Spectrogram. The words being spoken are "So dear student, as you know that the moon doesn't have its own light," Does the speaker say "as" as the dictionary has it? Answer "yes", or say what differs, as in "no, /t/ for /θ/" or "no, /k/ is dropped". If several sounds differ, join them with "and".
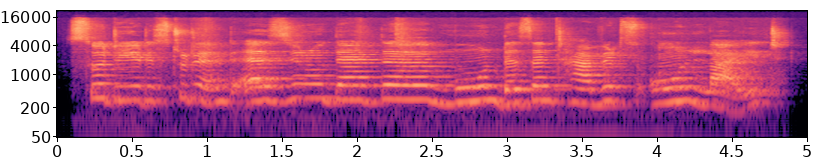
yes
